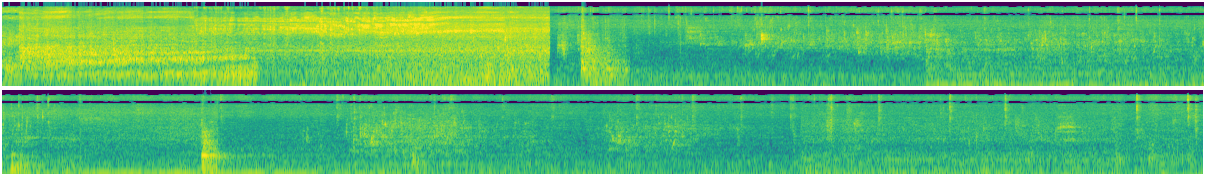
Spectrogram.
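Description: A butane canister blowtorch's gas flame rushes loudly for about five seconds as it lights a stall burner, then cuts off abruptly. After that, and much quieter, cooking oil pours in a stream into a large steel frying wok, with a low steady hum and a few knocks.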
